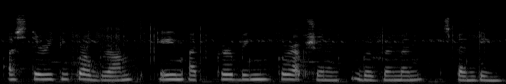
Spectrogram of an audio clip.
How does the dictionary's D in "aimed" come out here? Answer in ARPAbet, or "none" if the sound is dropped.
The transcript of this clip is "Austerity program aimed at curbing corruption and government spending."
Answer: none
